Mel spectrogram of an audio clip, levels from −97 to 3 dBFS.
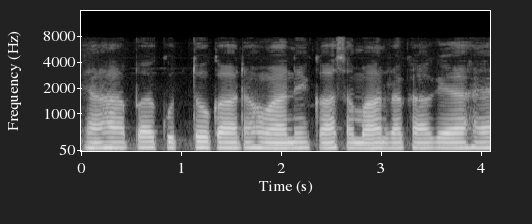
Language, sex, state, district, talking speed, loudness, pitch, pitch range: Hindi, male, Jharkhand, Garhwa, 145 wpm, -17 LUFS, 125 Hz, 120-130 Hz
